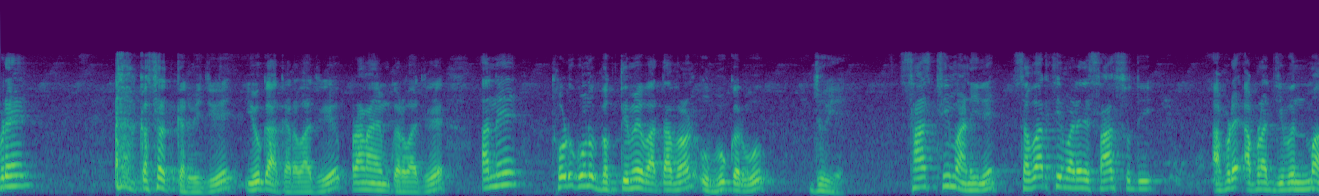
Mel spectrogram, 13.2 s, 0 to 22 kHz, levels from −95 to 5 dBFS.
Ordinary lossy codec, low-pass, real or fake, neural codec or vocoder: none; 7.2 kHz; real; none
